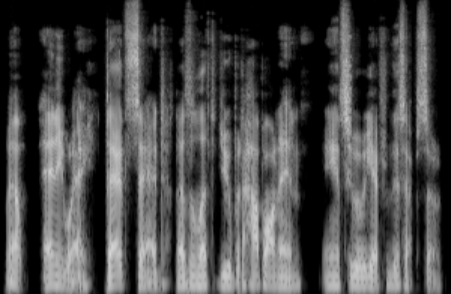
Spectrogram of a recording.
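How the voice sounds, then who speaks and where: A man's voice: medium pitch, flat delivery, fast talker, creaky, fairly bright tone, no echo. A man co-hosting an anime reaction show, chatting casually and unscripted in a dry, teasing way. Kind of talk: casual unscripted banter and commentary.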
